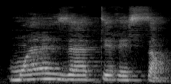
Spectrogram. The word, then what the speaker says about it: moins intéressant: Es un adjetivo, pero sí que se pronuncia la S cuando es una vocal. moins intéressant, comme la Z, z, moins intéressant.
